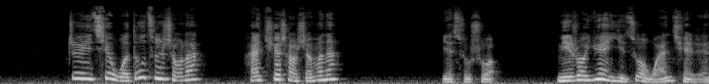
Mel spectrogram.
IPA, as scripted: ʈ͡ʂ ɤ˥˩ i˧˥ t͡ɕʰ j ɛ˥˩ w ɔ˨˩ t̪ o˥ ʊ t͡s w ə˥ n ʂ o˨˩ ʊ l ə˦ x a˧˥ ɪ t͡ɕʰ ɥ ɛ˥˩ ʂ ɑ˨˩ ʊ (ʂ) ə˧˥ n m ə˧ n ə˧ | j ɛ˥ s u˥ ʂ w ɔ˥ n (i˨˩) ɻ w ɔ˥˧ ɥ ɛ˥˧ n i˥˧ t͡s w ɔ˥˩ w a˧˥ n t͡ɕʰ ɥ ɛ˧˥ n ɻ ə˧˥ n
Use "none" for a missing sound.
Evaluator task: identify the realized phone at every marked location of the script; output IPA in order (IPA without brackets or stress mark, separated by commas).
ʂ, i˨˩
